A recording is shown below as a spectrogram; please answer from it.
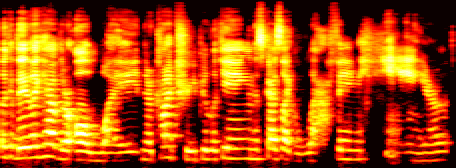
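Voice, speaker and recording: Woman history teacher, casual and animated, mid pitch, roomy echo. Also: fast talker. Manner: chatty, animated, lots of fillers. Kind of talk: casual classroom lecture.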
